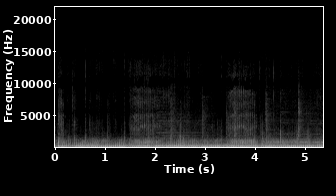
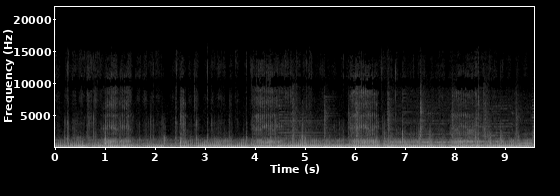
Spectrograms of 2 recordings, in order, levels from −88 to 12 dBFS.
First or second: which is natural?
second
